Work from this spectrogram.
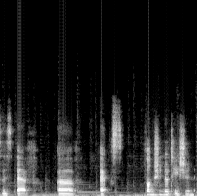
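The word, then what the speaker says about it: f(x): Again, this is called, you pronounce this f of x. Function notation, f of x.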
